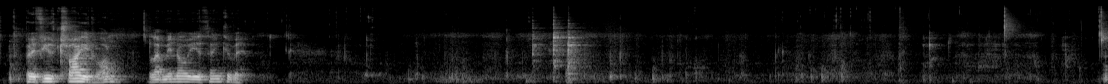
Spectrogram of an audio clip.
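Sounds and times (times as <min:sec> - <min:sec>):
man chewing food: 0:02.6 - 0:11.0.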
